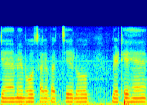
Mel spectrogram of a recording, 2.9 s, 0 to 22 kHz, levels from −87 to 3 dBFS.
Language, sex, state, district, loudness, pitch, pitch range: Hindi, male, Jharkhand, Deoghar, -20 LUFS, 140 Hz, 135-140 Hz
